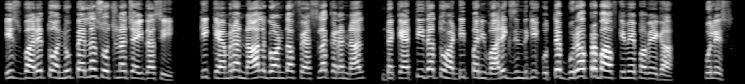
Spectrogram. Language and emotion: Punjabi, angry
